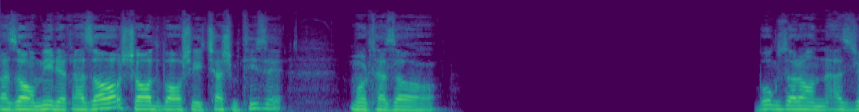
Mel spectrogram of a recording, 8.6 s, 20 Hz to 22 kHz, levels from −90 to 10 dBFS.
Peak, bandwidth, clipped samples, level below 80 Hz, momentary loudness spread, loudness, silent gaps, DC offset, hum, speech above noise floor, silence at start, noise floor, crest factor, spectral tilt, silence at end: -2 dBFS; 12.5 kHz; under 0.1%; -56 dBFS; 11 LU; -20 LUFS; 4.63-7.52 s; under 0.1%; none; 37 dB; 0 s; -57 dBFS; 20 dB; -6.5 dB/octave; 0 s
